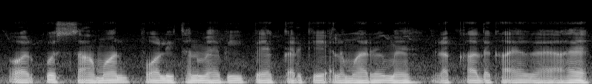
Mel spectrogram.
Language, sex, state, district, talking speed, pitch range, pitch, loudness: Hindi, male, Uttar Pradesh, Lalitpur, 140 wpm, 90-95 Hz, 95 Hz, -16 LUFS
